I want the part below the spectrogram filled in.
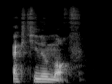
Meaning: actinomorphic (of a flower) (with petals radially symmetric)
- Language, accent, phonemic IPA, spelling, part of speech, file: French, France, /ak.ti.nɔ.mɔʁf/, actinomorphe, adjective, LL-Q150 (fra)-actinomorphe.wav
